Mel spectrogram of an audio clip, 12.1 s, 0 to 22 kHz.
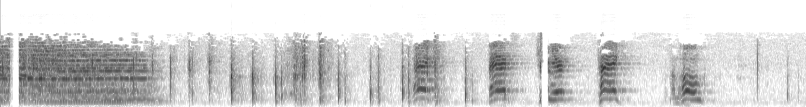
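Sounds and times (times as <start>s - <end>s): footsteps on wooden floor: 2.5s - 7.2s.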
